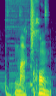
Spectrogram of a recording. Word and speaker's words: Macron: 它的发音跟法国总统马克宏哎不一样哦。法国总统是 Macron，全名是 Emmanuel Macron。那马卡龙是 macaron，差一个字母而已哦，但念起来哎真的是很不一样哦。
